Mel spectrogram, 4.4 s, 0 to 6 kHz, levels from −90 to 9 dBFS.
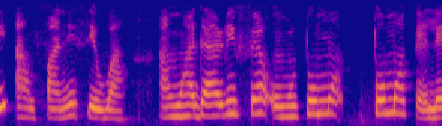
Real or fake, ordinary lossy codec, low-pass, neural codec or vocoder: fake; none; 5.4 kHz; vocoder, 44.1 kHz, 128 mel bands, Pupu-Vocoder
